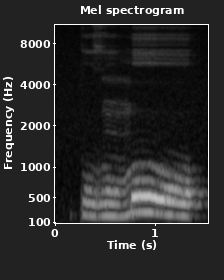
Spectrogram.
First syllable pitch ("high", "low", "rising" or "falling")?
low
